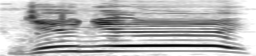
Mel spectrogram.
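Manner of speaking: loud, high call across the yard; calling from far away. Real, not acted. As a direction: yell the dog's name, long fall. Yelling for the dog.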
